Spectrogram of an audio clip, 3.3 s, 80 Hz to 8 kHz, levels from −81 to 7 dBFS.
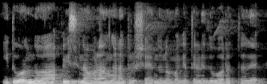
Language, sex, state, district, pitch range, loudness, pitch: Kannada, male, Karnataka, Koppal, 100-115 Hz, -17 LUFS, 105 Hz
